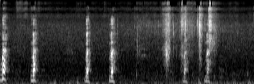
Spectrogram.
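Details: Pomeranian puppy letting out four short, sharp, high-pitched yips within the first two seconds, then a run of softer, whiny squeaks and fainter yelps, over low background noise.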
